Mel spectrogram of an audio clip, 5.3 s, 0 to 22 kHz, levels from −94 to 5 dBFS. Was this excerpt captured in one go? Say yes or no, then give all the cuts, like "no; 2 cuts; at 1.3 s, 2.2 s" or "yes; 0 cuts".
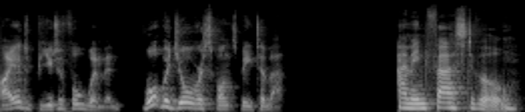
yes; 0 cuts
